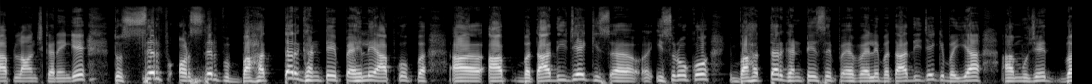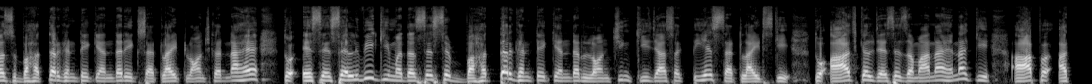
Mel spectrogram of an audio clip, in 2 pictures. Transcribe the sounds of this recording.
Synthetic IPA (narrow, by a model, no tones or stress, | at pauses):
aːplɔ̃ːnt͡ʃkɐɾẽːŋɡet̪osɪɾfɔːɾsɪɾfbɐɦət̪ːəɾɡʱɐ̃ɳʈepɛɦleaːpko | aːp̚bɐt̪ad̪iːd͡ʒiekiɪsɾõkobɐɦət̪ːəɾɡʱɐ̃ɳʈesepɛɦlebɐt̪ad̪iːd͡ʒiekibʱɐjamʊd͡ʒʱebɐsbɐɦət̪ːəɾɡʱɐ̃ɳʈekeɐ̃nd̪əɾeːksɛːʈlaːɪʈlɔ̃ːnt͡ʃkɐɾnaɦɛt̪oʔɛsɛsɛlʋik̬imɐd̪əd̪sesɪɾfbɐɦət̪ːəɾɡʱɐ̃ɳʈekeɐ̃nd̪əɾlɔ̃ːɲt͡ʃɪ̃ŋɡ̚kid͡ʒaːsɐk̚t̪iɦɛsɛːʈəlaːɪʈskit̪oːʔaːd͡ʒkəld͡ʒɛːsezɐmaːnaɦɛnakiaːpɐ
